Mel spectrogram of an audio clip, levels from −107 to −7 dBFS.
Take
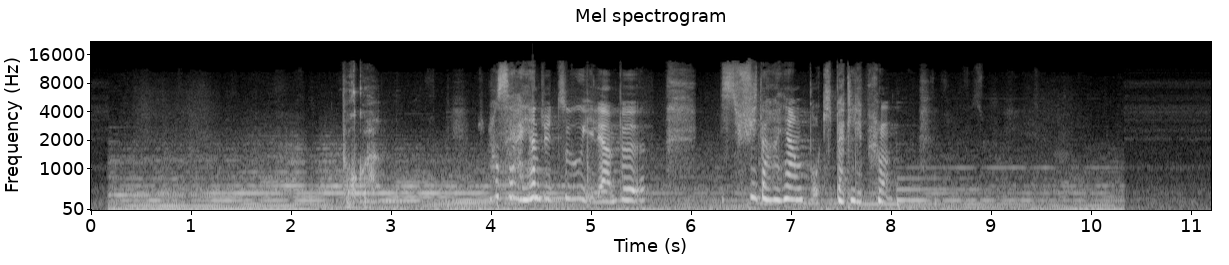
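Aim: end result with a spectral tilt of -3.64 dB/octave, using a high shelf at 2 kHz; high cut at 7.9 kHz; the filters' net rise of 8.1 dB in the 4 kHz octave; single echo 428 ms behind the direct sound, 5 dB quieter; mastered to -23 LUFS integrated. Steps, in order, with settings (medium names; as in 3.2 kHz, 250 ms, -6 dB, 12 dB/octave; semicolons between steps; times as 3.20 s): low-pass 7.9 kHz; treble shelf 2 kHz +6 dB; peaking EQ 4 kHz +4.5 dB; delay 428 ms -5 dB; trim +8 dB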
